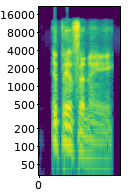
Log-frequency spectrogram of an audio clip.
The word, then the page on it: epiphany: British English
